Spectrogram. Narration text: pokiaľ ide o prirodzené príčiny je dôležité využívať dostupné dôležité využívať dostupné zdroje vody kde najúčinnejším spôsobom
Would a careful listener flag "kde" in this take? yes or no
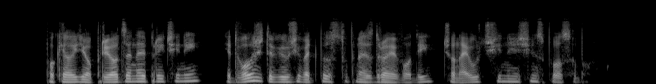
yes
